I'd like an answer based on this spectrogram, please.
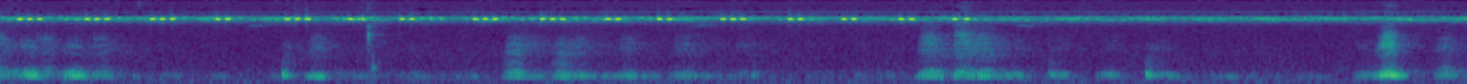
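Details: Pig frogs call with gruff, pulsed grunts in quick runs, then fall quiet toward the end leaving a single later grunt, beneath a constant high insect drone.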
